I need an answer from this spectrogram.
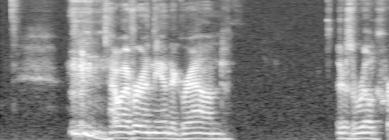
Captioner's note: clears throat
